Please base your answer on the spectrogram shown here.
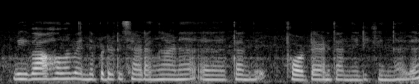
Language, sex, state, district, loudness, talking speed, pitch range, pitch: Malayalam, female, Kerala, Kollam, -20 LUFS, 100 wpm, 220-245 Hz, 230 Hz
